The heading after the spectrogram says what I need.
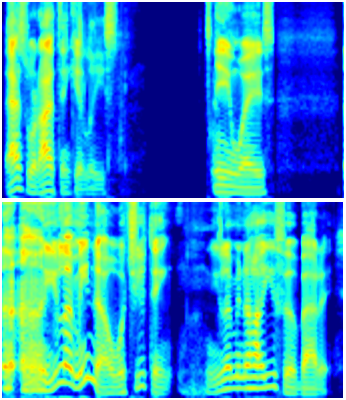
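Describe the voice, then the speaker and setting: A man in his thirties hosting a podcast, talking casually as a Navy chief, loud and profane with a strong voice. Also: lowish voice, moderate pace, no echo, studio quality. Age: millennial, 30s. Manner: animated, profane, loud and emphatic. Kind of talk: casual solo podcast commentary.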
